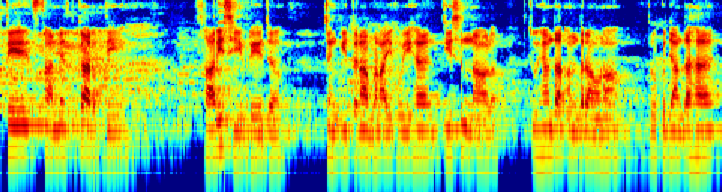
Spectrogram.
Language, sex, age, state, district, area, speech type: Punjabi, male, 30-45, Punjab, Sangrur, rural, spontaneous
